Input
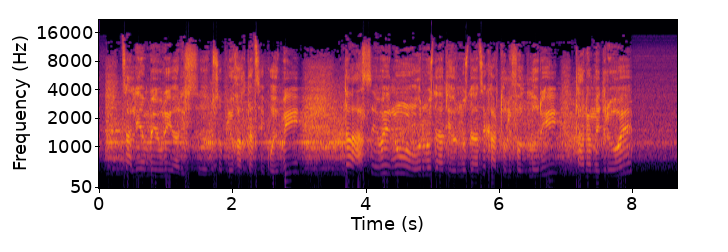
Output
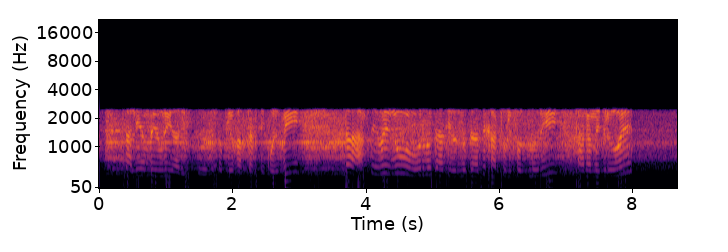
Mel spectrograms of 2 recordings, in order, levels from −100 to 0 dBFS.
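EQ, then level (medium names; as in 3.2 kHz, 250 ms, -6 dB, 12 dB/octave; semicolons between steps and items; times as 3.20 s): brick-wall FIR low-pass 2.4 kHz; distance through air 260 m; -4.5 dB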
